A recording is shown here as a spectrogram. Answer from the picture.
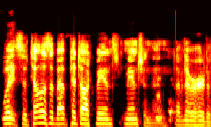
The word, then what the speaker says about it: Pittock: I don't even know if I pronounced it right. Is it Piddick or is it Pittock? – Pittock. – Oh, Pittock.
